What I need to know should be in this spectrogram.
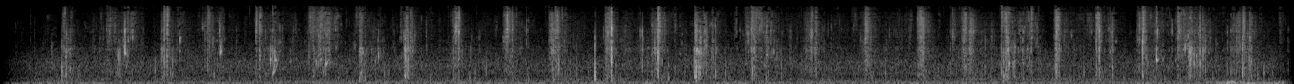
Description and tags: Raw audio of footsteps splashing in small puddles and some mud.
An example of how you might credit is by putting this in the description/credits:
